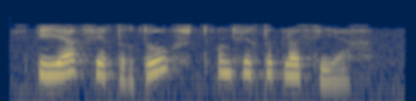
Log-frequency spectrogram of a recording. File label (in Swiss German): "durscht", alsace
